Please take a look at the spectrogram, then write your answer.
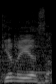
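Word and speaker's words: Giliath: I'm Gileath, representative of the Erebonian government. Gileath? Have I been saying his name wrong?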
